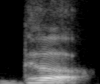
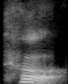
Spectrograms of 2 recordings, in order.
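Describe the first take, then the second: First: The th sound is voiced, with a buzz. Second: The th sound is unvoiced, only breath. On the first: "When it is voiced, it makes the" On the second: "The second one is unvoiced. You make a th sound"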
